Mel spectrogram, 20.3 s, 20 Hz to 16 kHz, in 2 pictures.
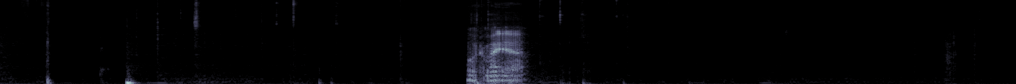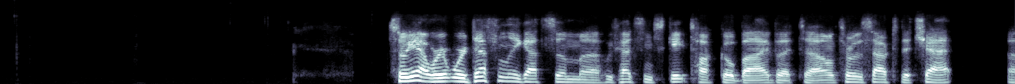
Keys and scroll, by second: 1.3 l, 3.1 super+1.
